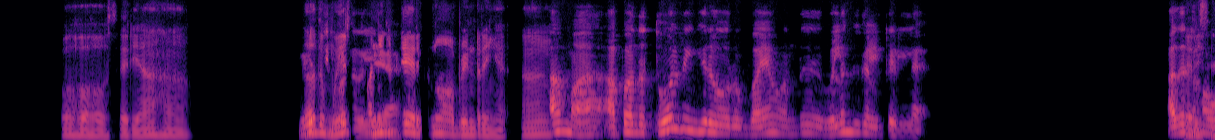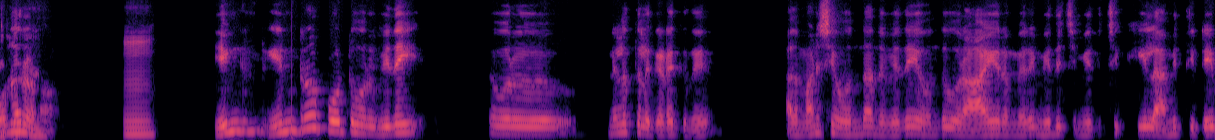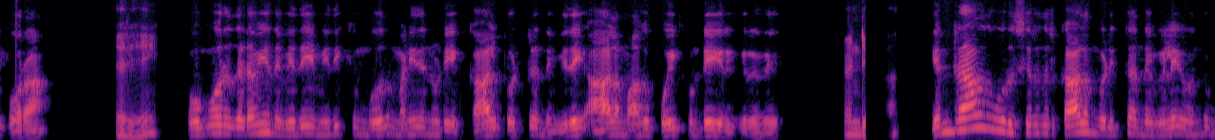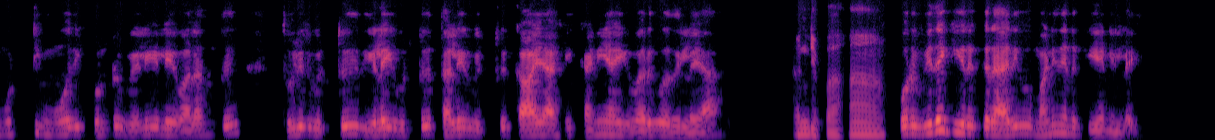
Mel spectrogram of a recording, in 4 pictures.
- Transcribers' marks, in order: other background noise; "விதை" said as "விலை"
- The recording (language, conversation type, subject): Tamil, podcast, தோல்வியால் மனநிலையை எப்படி பராமரிக்கலாம்?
